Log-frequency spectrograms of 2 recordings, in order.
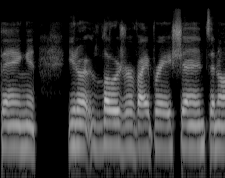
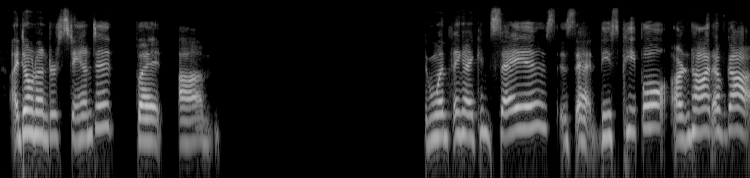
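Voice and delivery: moved, heartfelt, emotional voice, pitched up; 6 semitones higher, 3 dB louder than usual. Telling another speaker about what made them sob: getting emotional. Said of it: "I'm getting emotional now".

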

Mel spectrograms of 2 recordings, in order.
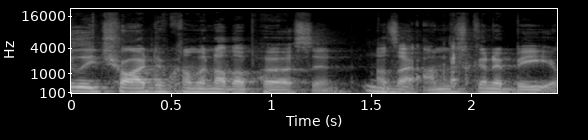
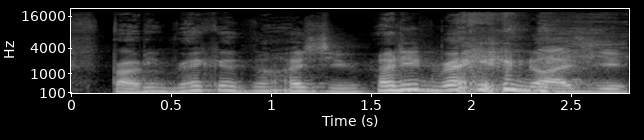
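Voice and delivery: spooked, raised, scared-sounding voice; 4 semitones higher, 7 dB louder than usual. Retelling what a friend said once he broke character: imitating a scared friend. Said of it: "and he got scared".

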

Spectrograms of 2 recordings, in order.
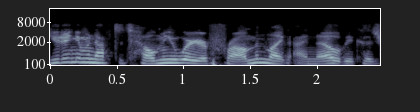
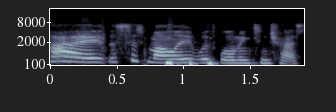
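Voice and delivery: mock recorded-message voice, higher in pitch; 3 semitones higher than usual. Acting out own recorded work voicemail greeting: imitating own voicemail greeting. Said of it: "It's gonna be my work voicemail".

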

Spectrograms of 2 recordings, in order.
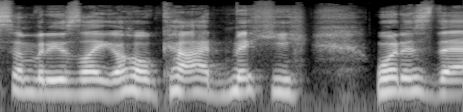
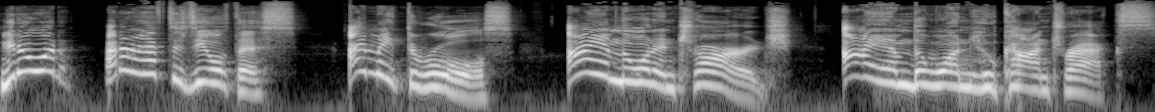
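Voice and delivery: put-on cartoon mouse voice; 9 semitones higher than usual. Playing a cartoon mouse refusing to answer: Mickey Mouse voice.

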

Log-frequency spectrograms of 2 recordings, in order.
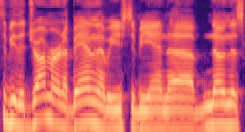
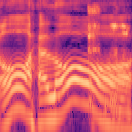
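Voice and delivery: over-the-top put-on Korean accent, drawn-out "hello"; 5 semitones higher than usual. Recalling a voice once thought to be someone faking an accent: racist korean accent. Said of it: "making like a racist Korean accent".

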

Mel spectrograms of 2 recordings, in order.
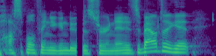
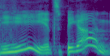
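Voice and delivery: put-on sneaky, sinister villain voice, pitched up; 6 semitones higher than usual. Narrating a story where George twiddles his hands, George villain voice. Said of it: "I gave him a villain voice there".

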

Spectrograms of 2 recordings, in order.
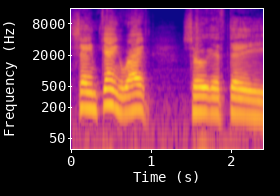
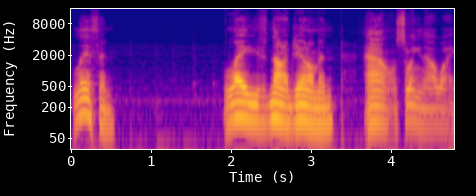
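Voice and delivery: put-on seductive voice, very low and soft; 8 semitones lower, 7 dB quieter than usual. Putting out a profile message addressed to the ladies, in a fake sexy voice. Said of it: "Let me sound sexy for a second".

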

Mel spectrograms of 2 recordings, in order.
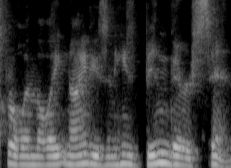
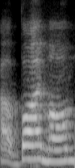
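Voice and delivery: put-on brief Australian accent, dropped straight after; 5 semitones higher, 6 dB louder than usual. Discussing the characters' accents, the speaker quotes Cody in Cody's Australian accent. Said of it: "Cody starts out having an Australian accent".

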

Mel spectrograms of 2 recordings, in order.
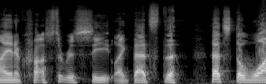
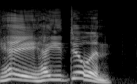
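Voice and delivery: put-on, very high, forced, fake cheerful voice; 11 semitones higher than usual. Acting out walking right up to the guy with a fake happy greeting. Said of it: "I'll put on a happy face".

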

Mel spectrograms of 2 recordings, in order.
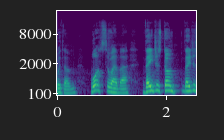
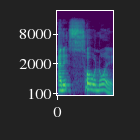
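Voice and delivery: plain

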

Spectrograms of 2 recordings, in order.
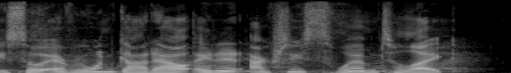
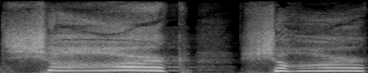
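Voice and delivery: put-on, very high, alarmed yell. Retelling spotting a shark near people in the water; retelling a yell. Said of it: "I yelled".

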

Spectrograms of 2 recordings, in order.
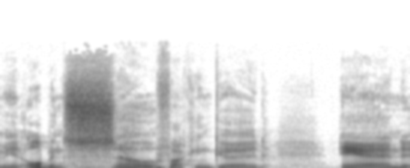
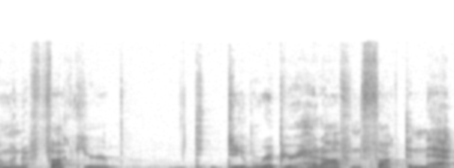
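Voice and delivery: imitated menacing whispers, lower and quieter; 4 semitones lower, 12 dB quieter than usual. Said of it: "just whispers shit in their ear".

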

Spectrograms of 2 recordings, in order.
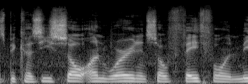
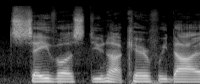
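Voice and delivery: ordinary talk, nothing marked

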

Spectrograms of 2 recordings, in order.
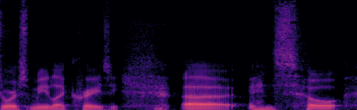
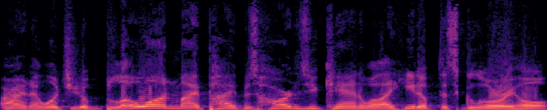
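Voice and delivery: shrill, very loud, high-pitched scream; 11 semitones higher, 10 dB louder than usual. Retelling a show scene where a glassblower screams at an understudy: imitating a man screaming. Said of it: "he's just screaming at him like".

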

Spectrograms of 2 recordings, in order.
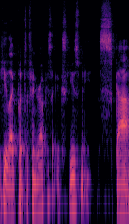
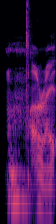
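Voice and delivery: put-on drunken man character voice; 3 semitones higher than usual. Voicing a drunk guy who stumbles up to the table: drunk guy voice. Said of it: "you can tell he's, like, very drunk".

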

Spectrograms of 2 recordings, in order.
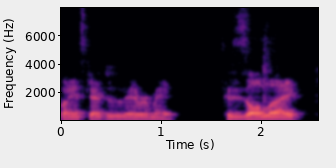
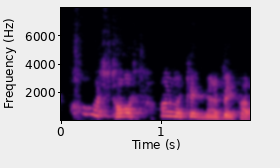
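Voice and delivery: very high, swooping leprechaun character voice; 11 semitones higher than usual. Quoting a favorite cartoon leprechaun's line: imitating the leprechaun character. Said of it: "He's always like".

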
